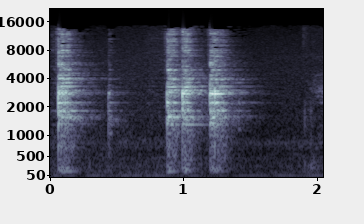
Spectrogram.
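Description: Ceramic clinks from a Blue Sky Clayworks gingerbread-house teapot being turned in the hands, its lid knocking against the pot: a sharp ringing clink at the start, a faint click, then two more clinks close together about a second in.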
